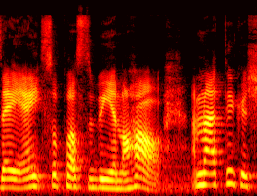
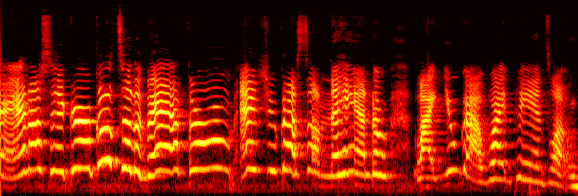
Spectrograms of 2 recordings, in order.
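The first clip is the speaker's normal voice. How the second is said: high, urgent hurry-up to a friend; telling my best friend to hurry to the bathroom, high and urgent; 14 semitones higher than usual. Retold or imitated. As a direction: push her off to the bathroom, high and quick.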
